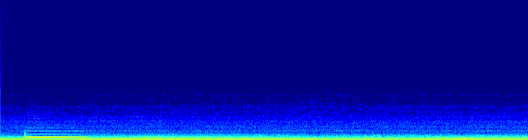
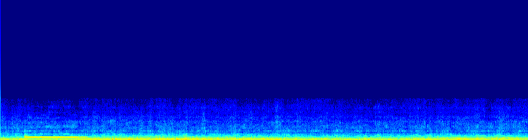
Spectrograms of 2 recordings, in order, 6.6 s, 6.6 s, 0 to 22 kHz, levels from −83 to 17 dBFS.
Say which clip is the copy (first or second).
second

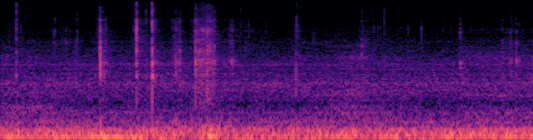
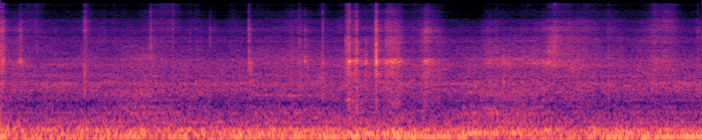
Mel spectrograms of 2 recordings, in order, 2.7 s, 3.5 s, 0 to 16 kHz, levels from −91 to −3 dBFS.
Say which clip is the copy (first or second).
second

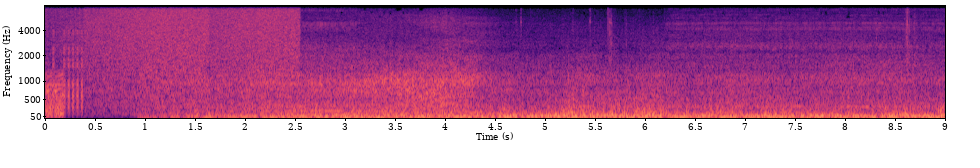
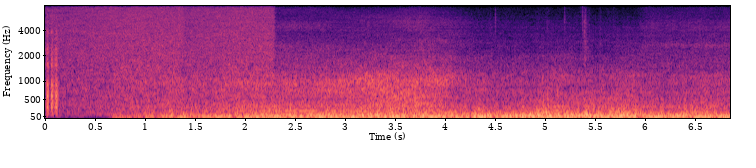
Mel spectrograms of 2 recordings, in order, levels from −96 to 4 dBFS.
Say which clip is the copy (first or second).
second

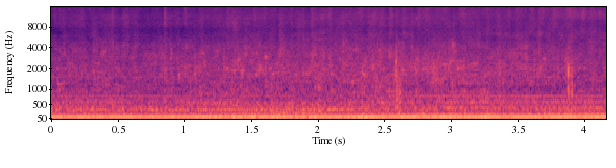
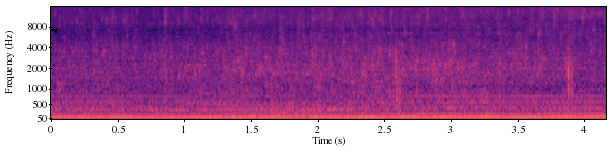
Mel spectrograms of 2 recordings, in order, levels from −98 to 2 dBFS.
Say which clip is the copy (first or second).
first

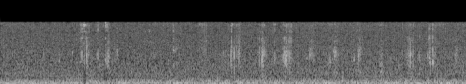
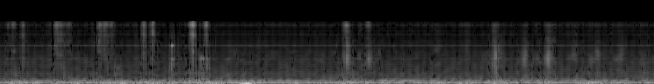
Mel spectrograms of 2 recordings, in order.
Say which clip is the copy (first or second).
second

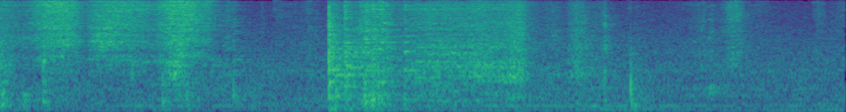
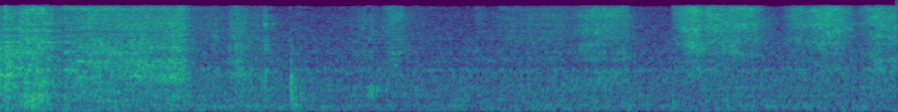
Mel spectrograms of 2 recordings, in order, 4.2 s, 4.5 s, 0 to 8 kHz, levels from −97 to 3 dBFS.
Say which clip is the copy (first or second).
second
